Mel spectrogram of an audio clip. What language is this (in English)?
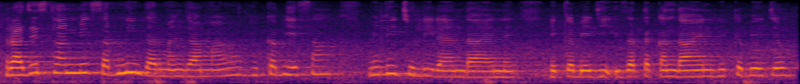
Sindhi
